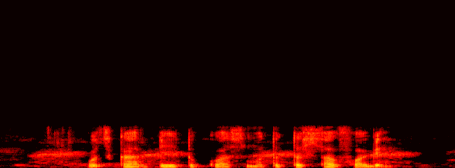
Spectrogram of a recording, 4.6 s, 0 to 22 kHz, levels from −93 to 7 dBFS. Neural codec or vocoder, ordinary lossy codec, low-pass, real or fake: vocoder, 22.05 kHz, 80 mel bands, Vocos; Opus, 64 kbps; 5.4 kHz; fake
